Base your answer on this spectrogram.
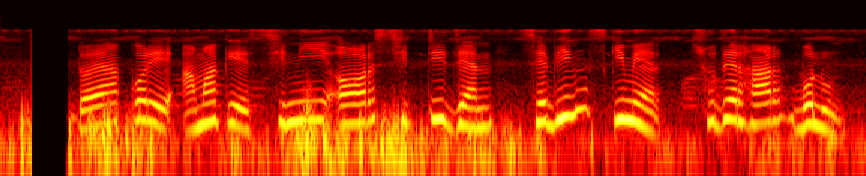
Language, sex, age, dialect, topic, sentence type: Bengali, female, 18-24, Western, banking, statement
